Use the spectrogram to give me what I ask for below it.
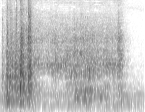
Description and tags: Disc drive open
DVD drive opening up without anything in the tray.
dvd, cd, open, disc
